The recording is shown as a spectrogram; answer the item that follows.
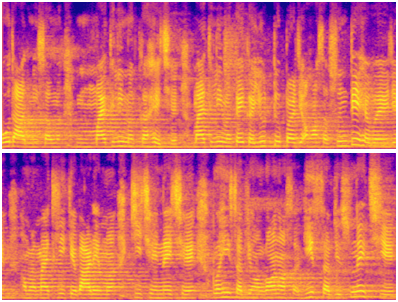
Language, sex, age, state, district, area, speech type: Maithili, female, 18-30, Bihar, Supaul, rural, spontaneous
